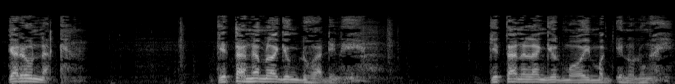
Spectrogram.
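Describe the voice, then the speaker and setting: A man playing a father who calms his son and dodges questions about his marriage. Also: fairly low pitch, normal speed, gravelly. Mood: reassuring. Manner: soothing, evasive. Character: father, separated from his wife, evasive.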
